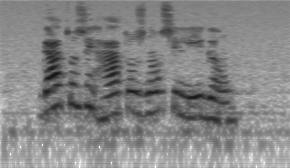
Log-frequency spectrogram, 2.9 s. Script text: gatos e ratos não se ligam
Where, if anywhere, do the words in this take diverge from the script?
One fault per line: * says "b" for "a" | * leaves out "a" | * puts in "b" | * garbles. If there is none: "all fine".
all fine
